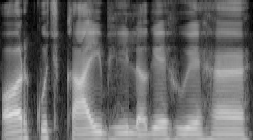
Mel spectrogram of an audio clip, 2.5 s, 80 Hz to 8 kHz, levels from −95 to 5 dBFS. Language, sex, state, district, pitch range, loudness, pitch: Hindi, male, Jharkhand, Garhwa, 115-125 Hz, -20 LUFS, 115 Hz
